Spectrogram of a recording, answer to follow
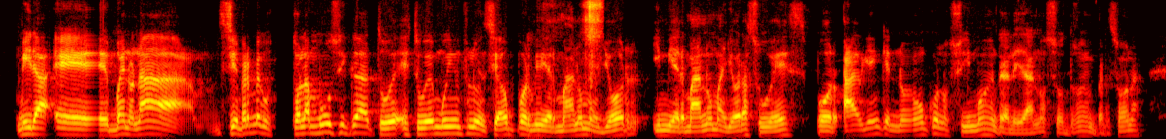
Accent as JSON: {"language": "Spanish", "town": "Guarenas", "region": "Miranda", "country": "Venezuela", "tie": "born or raised there", "also_born_or_lived": "Guatire / Caracas", "moved": "as an adult", "lives_now": "Asunción, Paraguay", "said": "nací en Guarenas, me crié en Guarenas, Guatire, Caracas, lo que llamamos la Gran Caracas"}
